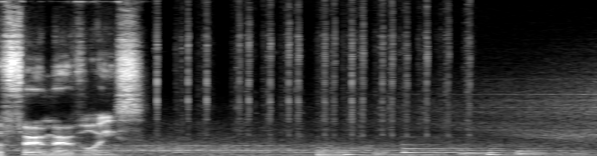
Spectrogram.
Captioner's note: typing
